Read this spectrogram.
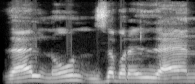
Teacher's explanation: নুনের উপরে তাসদিদ আছে এই কারণে এই জাল তাসদিদওয়ালা নুনের সাথে নাকের বাসি থেকে গুন্না করে পড়তে হবে গুন্নাটি 3 সেকেন্ড পরিমাণ ধরে রাখতে হবে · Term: ওয়াজিব গুন্না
